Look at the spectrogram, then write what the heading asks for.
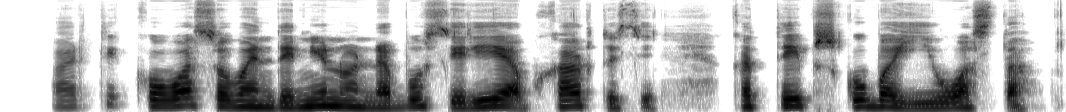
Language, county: Lithuanian, Telšiai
